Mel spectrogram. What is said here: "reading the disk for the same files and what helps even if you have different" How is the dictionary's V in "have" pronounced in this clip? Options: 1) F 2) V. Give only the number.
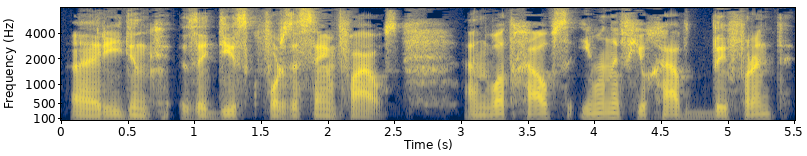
2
